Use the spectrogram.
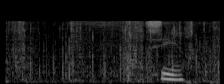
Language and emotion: Russian, neutral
